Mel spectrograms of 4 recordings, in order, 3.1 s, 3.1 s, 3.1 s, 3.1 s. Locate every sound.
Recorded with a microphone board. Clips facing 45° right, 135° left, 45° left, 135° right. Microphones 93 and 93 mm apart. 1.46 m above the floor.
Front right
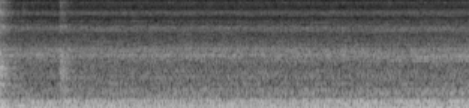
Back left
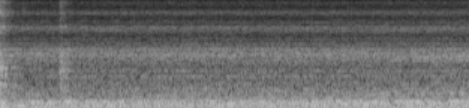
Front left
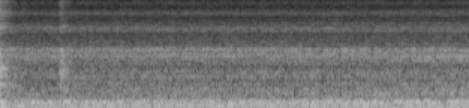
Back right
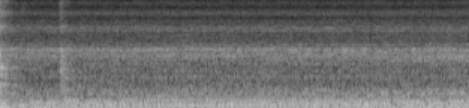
0.0 s an engine running: 75° left, 1.3 m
